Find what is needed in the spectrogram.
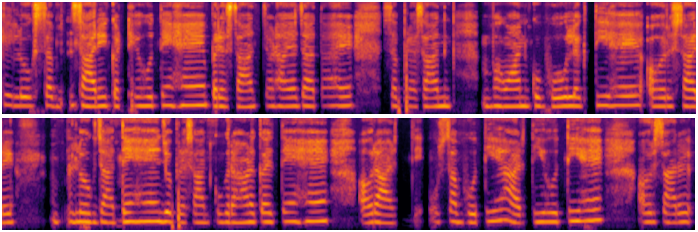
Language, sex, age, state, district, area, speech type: Hindi, female, 18-30, Uttar Pradesh, Jaunpur, urban, spontaneous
